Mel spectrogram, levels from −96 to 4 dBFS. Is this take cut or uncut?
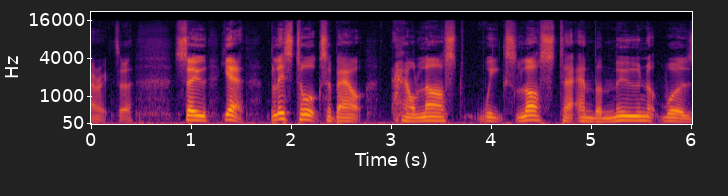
cut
